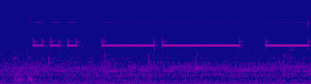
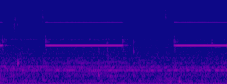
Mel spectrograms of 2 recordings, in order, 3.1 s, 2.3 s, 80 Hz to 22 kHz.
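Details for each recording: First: 1999 Toshiba MV13J3 13-inch TV/VCR combo with no power, switch tested with a continuity meter: high beep cutting in and out in uneven bursts, reading jumping around; dirty, intermittent switch contact, to be cleaned with DeoxIT D5. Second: 1999 Toshiba MV13J3 TV/VCR with no power: multimeter continuity test across a switch. A clean high beep drops out and returns crisply with each press, so the switch contacts are good, though they might benefit from contact cleaner.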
